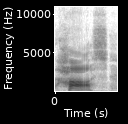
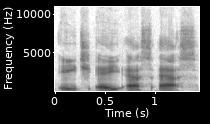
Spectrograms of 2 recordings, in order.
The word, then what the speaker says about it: Hass: And that is pronounced Hass, not Haas, and it's spelled H-A-S-S, not H-A-A-S.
